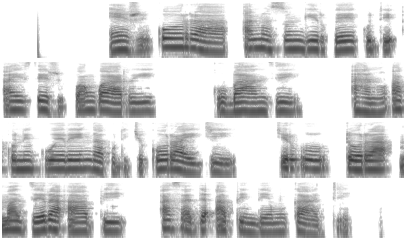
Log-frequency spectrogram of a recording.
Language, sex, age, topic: Ndau, male, 50+, education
